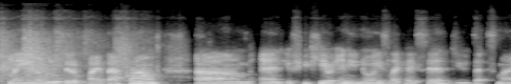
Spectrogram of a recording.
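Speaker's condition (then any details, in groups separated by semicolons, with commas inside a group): No condition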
